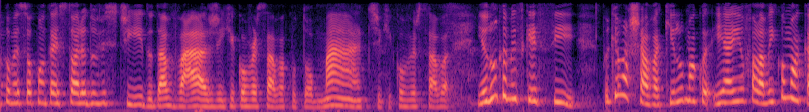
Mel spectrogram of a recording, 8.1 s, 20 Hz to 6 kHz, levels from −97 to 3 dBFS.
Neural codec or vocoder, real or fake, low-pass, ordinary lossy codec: none; real; 5.4 kHz; none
